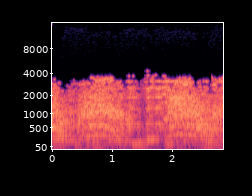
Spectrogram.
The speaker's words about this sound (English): Then his eye spotted another banner, and he heard the most ferocious-sounding roar.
